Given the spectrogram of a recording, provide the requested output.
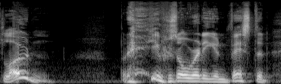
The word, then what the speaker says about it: Loudon: She says, well, no, I'm Mrs. Loudon. That's how you pronounce it. And I said, oh, okay, everybody's pronouncing it Loudon. She said, yes, but it's actually Loudon.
